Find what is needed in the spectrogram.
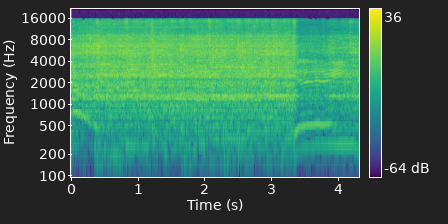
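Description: Live pop music playing from a television, a halftime-show performance; a voice holds a long note near the end.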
